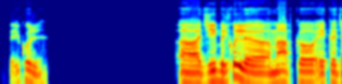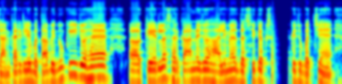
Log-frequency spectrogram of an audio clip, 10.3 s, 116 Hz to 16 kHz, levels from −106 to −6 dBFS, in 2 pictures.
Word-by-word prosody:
बिल्कुल। 105 - -6 2.0
अ, 115 -1 +4
जी 120 +4 +2
बिल्कुल, 140 +6 +4 0.4
मैं 120 +2 +1
आपको 125 0 0 0.3
एक 115 - -6
जानकारी 110 +2 -2
के 130 - -4
लिए 130 - +1
बता 120 -2 -1
भी 130 0 -2
दूँ 150 +4 -6
कि 205 +4 0
जो 180 -1 +3
है 165 +2 +2 0.5
अ, 125 -1 +3
केरला 140 +4 +2
सरकार 135 -4 -2
ने 140 0 -1
जो 140 0 -1
है 135 - -1
हाल 120 -1 0
ही 125 - -2
में 135 +1 -1
10वीं 125 +2 -3
कक्षा 135 -3 -4 0.3
के 130 - -2
जो 130 0 -5
बच्चे 105 +3 -4
हैं 100 -2 -3
125 Hz, 180 wpm, -20 LUFS, 115-140 Hz, 2.0 s, अ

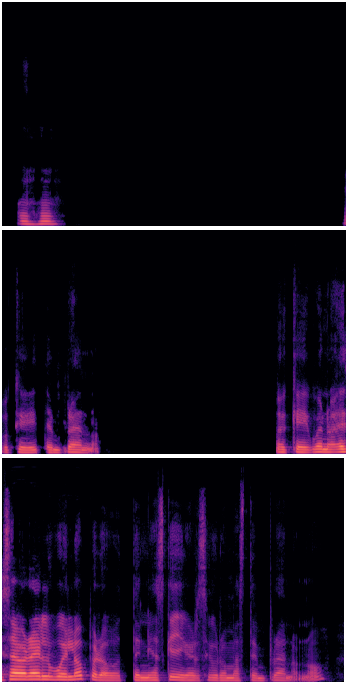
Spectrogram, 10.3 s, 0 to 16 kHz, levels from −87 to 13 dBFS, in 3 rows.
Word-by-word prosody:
Aja. 185 0 -7 2.8
Okey, 165 0 -4
temprano. 165 0 -4 1.8
Okey, 175 0 -1
bueno, 180 +1 +1
esa 195 +5 +6
hora 225 0 +9
el 225 0 +4
vuelo, 215 +4 +1
pero 165 -6 -2
tenías 170 0 -3
que 200 +3 -2
llegar 170 -2 -3
seguro 170 -1 -6
más 160 -1 -6
temprano, 160 +1 -9
¿no? 255 +5 -13
175 Hz, 100 wpm, -21 LUFS, 165-195 Hz, 2.8 s, hora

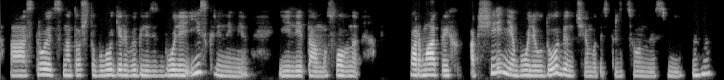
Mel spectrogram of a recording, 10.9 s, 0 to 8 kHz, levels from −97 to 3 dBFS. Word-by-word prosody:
э, 180 0 +2
строится 200 +1 0
на 190 0 0
том, 195 0 -1
что 195 0 -6
блогеры 195 +1 +2
выглядят 185 -2 -2
более 195 +1 +2 0.2
искренними? 190 - -5 0.4
Или 175 0 -1
там, 170 -2 -1
условно, 180 -2 0 0.8
формат 200 0 +6
их 190 0 -1
общения 275 -7 +1
более 185 0 +1
удобен, 195 0 +2
чем 165 -3 -7
вот 160 0 -8
эти - - -11
традиционные 165 -1 -8
СМИ? 170 0 -10
Мгм. 245 +6 -2
190 Hz, 125 wpm, -22 LUFS, 175-200 Hz, 0.8 s, формат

